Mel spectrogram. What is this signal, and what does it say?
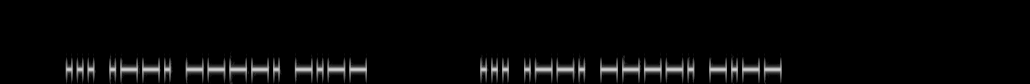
Morse code, heard as a keyed tone, about 22 wpm, 700 Hz. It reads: SP9Y SP9Y
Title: DXCC-100 Call Signs - 4 Characters - Repeated 2x - 22wpm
